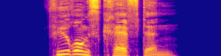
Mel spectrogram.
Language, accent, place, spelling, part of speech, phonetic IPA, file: German, Germany, Berlin, Führungskräften, noun, [ˈfyːʁʊŋsˌkʁɛftn̩], De-Führungskräften.ogg
- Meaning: dative plural of Führungskraft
